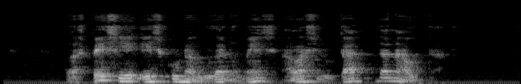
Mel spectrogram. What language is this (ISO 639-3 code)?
cat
